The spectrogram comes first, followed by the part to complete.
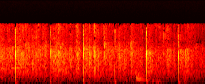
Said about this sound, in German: Komm, lass uns Jesus nochmal einen Applaus geben.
